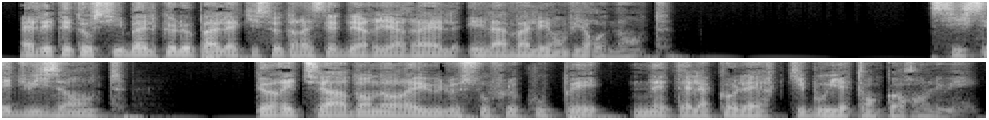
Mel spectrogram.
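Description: A man's voice: fairly low pitch, a little mellow, no echo. Man reading fantasy in a dry booth. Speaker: audiobook narrator. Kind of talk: scripted fantasy narration.

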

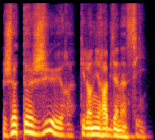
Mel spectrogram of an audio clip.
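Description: A man voices a stern sorceress in a storybook reading, speaking with cold, measured authority. Her voice sits just above his own, husky and dry. She lays down her conditions without raising her tone. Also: on the low side, animated, a little mellow, no room sound. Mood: commanding. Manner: measured, imposing demands.

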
